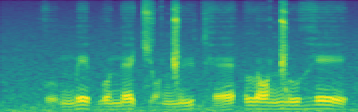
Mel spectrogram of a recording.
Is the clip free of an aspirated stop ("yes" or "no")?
yes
